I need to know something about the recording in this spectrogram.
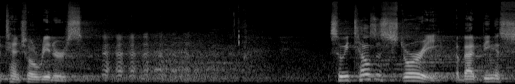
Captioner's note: laugh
